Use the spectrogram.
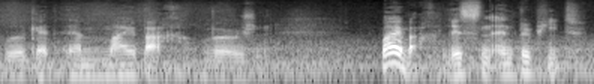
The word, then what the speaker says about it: Maybach: Maybach, listen and repeat. Maybach, that's the German lesson for today, because the CH we don't pronounce like k, but k.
